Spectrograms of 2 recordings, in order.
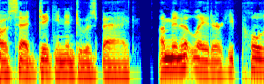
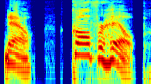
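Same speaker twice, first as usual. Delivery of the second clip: slow, steadying voice; composing himself slowly; holding back emotion; 8 semitones higher, slower than usual. A narrator's reading. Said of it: "regain control of his emotions".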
